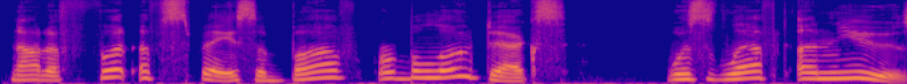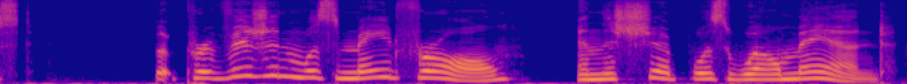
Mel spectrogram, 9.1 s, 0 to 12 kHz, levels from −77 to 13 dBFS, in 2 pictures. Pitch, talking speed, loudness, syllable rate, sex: 230 Hz, 160 wpm, -17 LUFS, 4.4 syllables/s, female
